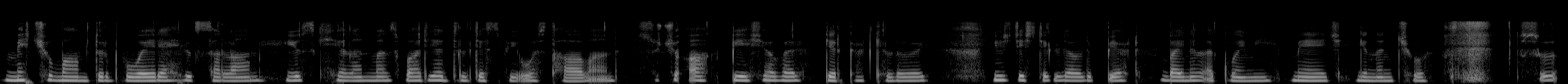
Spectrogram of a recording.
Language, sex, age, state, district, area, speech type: Kashmiri, female, 18-30, Jammu and Kashmir, Kulgam, rural, spontaneous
